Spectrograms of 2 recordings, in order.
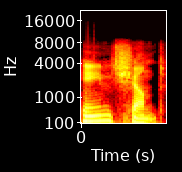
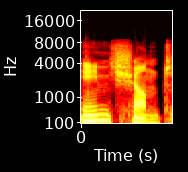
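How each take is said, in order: Both takes have the same delivery.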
